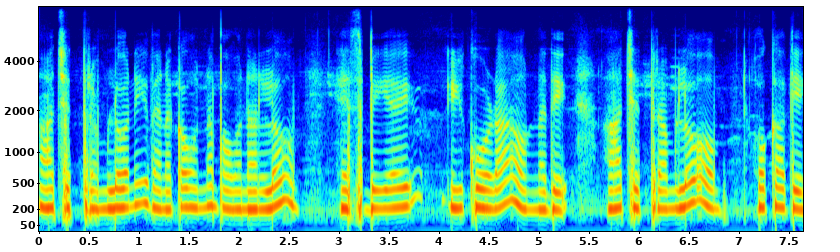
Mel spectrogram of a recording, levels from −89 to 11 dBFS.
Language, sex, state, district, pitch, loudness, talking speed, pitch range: Telugu, female, Andhra Pradesh, Chittoor, 210 Hz, -14 LUFS, 100 wpm, 200-220 Hz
